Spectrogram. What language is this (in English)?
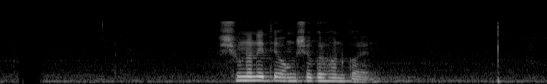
Bangla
